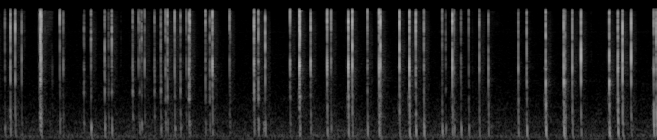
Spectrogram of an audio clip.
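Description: Long nails fitted with gold metal paperclips tap and scratch the glossy glass back of a black smartphone, held in one hand with no case. The result is a quick, uneven series of sharp, bright clicks with very little low end, each dying away almost instantly, with faint scratchy rasps between them.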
